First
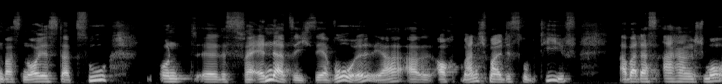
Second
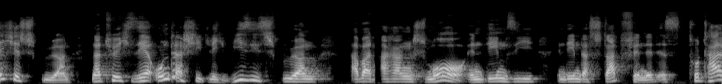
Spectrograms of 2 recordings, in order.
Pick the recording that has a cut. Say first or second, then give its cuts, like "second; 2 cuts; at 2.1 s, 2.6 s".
second; 1 cut; at 3.7 s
